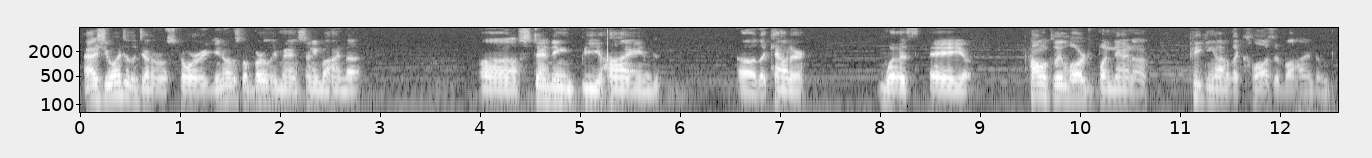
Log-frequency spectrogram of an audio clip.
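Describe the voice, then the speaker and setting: A man runs a tabletop game as game master, talking over an online call. His narration is halting, full of restarts and fillers, at an ordinary middle pitch. Soft music plays faintly underneath. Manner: hesitant, with many restarts.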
